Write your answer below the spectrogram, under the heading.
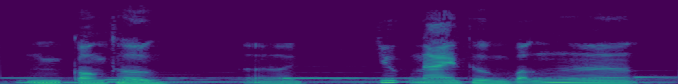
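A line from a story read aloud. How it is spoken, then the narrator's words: Hesitant question. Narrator (Vietnamese): Thủy Tiên ngập ngừng hỏi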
